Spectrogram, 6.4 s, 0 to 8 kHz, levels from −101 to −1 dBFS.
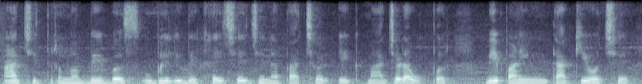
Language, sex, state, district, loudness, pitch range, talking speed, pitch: Gujarati, female, Gujarat, Valsad, -17 LUFS, 155-180 Hz, 150 wpm, 170 Hz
